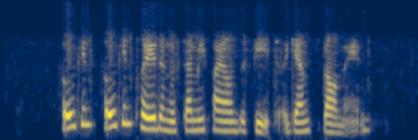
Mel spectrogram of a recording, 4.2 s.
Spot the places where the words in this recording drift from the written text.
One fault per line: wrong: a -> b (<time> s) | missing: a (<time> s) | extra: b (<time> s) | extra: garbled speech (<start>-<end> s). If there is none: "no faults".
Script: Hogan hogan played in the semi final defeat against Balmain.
no faults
